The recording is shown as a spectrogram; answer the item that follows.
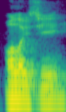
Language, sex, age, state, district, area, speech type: Nepali, male, 60+, West Bengal, Kalimpong, rural, spontaneous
